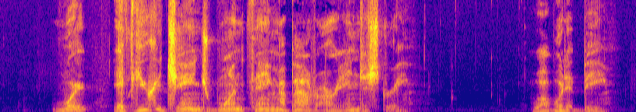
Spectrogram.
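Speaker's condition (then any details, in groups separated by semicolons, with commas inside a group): Throat cancer; came through it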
